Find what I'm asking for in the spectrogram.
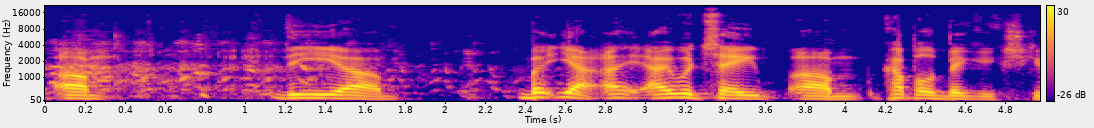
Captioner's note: more laughter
